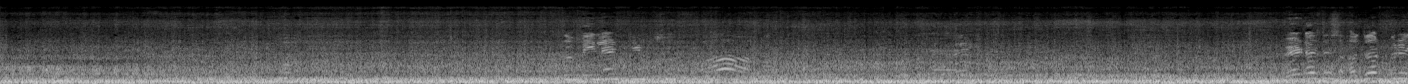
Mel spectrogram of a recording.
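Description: A car engine hums and tyres rumble steadily on the road.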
